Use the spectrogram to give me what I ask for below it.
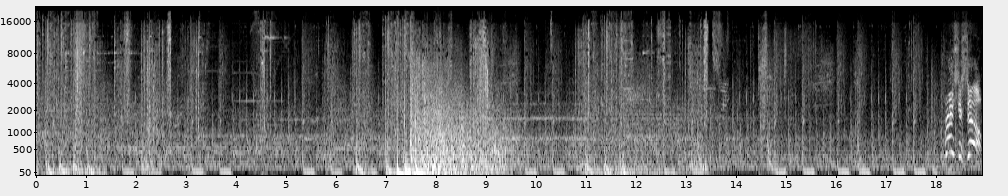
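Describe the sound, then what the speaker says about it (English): Enemy gunfire in Cyberpunk 2077 on the Switch 2: dense bursts of shots and thumping impacts run throughout, with a heavier barrage in the middle, loud and close, while a player talks over the action. "Who's shooting me from there?"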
